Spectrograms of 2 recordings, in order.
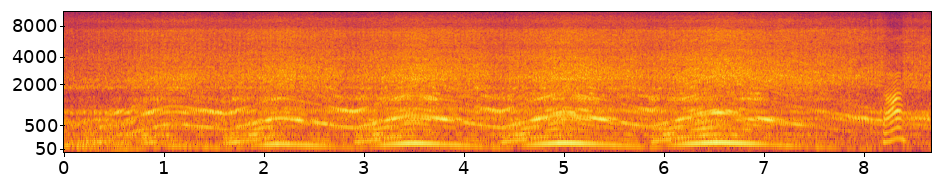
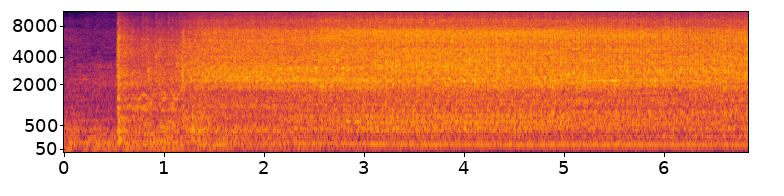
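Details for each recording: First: Ford Ka 1.0 Zetec Rocam after oil-light and chain-noise repair (broken chain guides, sludge washed out), oil pressure now OK: clean idle and smooth revs with no ticking or knocking, faint power steering pump whine; normal running. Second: Ford Ka 1.0 Zetec Rocam with the oil light on constantly: cranks, catches, then idles with a harsh metallic clatter, lifters drained and chain slapping; broken chain guides are suspected of blocking the oil pickup. Timing chain rattle from low oil pressure.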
